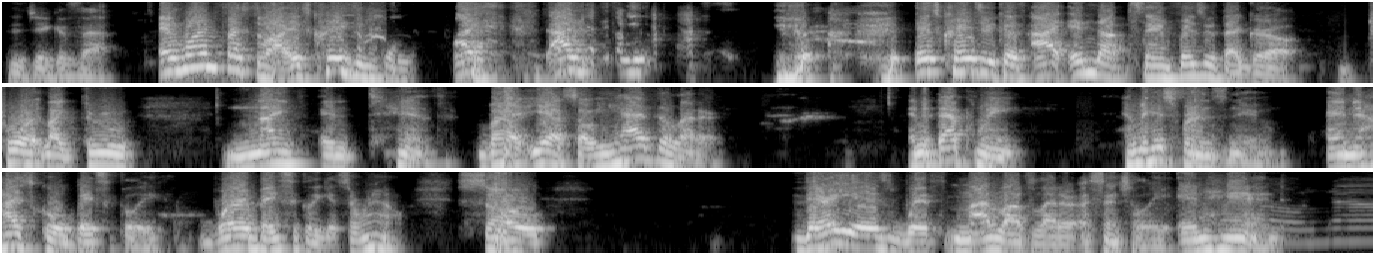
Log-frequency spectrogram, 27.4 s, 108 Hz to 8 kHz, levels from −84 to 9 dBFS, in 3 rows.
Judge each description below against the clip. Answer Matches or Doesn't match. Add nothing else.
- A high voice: Doesn't match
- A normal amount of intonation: Doesn't match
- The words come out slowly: Doesn't match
